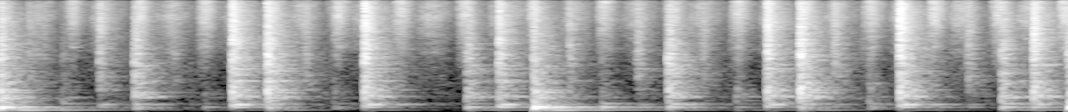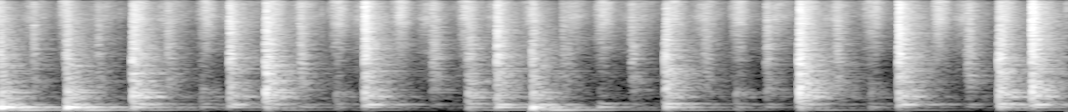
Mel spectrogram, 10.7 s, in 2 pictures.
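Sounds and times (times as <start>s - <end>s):
Cajun percussion and drums: 0.0s - 10.6s.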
